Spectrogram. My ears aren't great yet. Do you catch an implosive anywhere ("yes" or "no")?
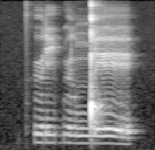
yes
